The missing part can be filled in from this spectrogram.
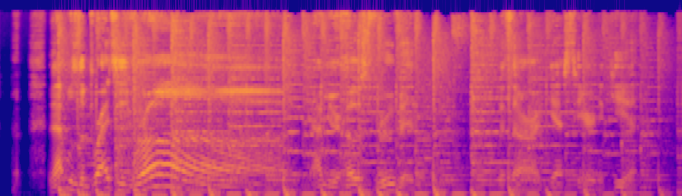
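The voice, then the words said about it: Game show host voice. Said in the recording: “let me get my game show voice over”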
